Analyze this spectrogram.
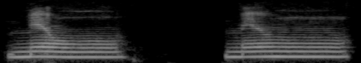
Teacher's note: we're going to produce a light ghunna sound, so a light nasal sound, and we're going to hold that sound for at least 2 seconds. So this will be mil, mil, slight nasal sound.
